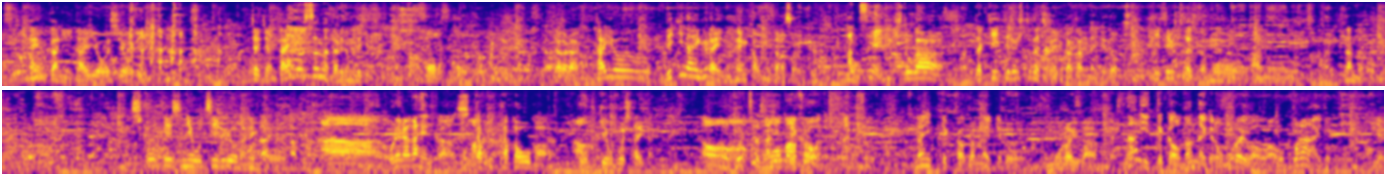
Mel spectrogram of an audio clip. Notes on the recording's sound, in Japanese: 最初の配信でいきなり音声が雑音に隠れていてすみません。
